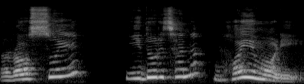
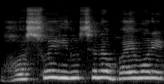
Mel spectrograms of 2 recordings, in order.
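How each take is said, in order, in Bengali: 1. প্রথম শব্দটি r ধ্বনি দিয়ে শুরু। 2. প্রথম শব্দটি h ধ্বনি দিয়ে শুরু।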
